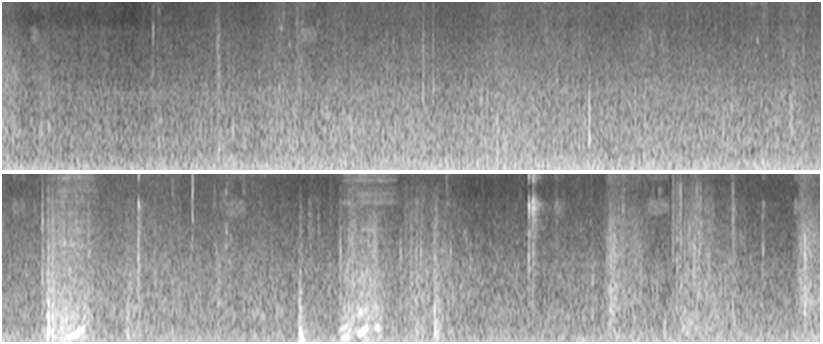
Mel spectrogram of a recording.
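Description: Water gurgles and swirls around a swimmer underwater.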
